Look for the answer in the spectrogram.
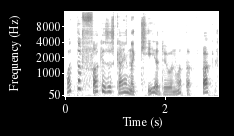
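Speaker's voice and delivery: a hint of a baffled driver, mumbled; imagined baffled driver. Driver staring at the Kia, mock baffled mumble. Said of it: "thinking about the looks".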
